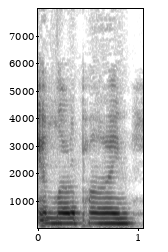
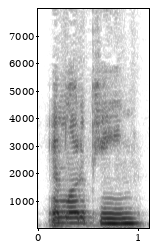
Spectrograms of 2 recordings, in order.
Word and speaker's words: amlodipine: also hear amlodipine and any drug that ends in pine or i say it as peen you can say amlodipine amlodipine um it really just goes by where you're from and how you say it um but usually your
